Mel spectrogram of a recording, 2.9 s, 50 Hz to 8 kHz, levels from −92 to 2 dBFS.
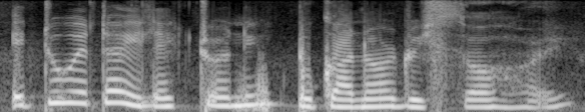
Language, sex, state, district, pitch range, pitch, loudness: Assamese, female, Assam, Kamrup Metropolitan, 190-250 Hz, 215 Hz, -13 LUFS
